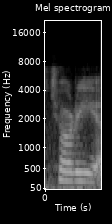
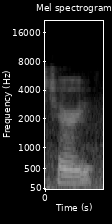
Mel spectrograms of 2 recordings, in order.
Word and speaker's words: Choerry: it cherry blossom because i know there's some people say it's chori other people say it's cherry her name is jerome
